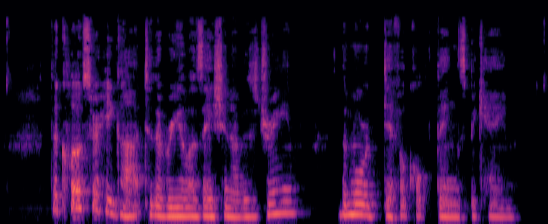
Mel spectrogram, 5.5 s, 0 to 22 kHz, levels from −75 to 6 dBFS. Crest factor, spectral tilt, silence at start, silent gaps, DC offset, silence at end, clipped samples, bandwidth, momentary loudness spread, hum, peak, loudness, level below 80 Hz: 18 dB; -5 dB/octave; 0.05 s; none; under 0.1%; 0.35 s; under 0.1%; 16 kHz; 12 LU; none; -8 dBFS; -26 LUFS; -58 dBFS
